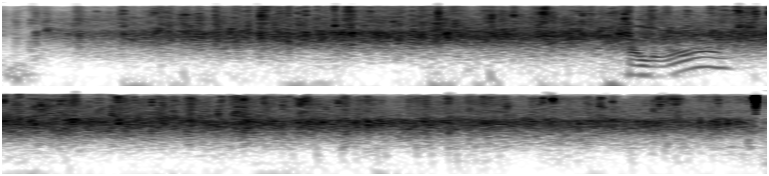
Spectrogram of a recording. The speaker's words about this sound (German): da würde ich euch bitten, eine Runde Applaus zu spendieren und … willkommen zu heißen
